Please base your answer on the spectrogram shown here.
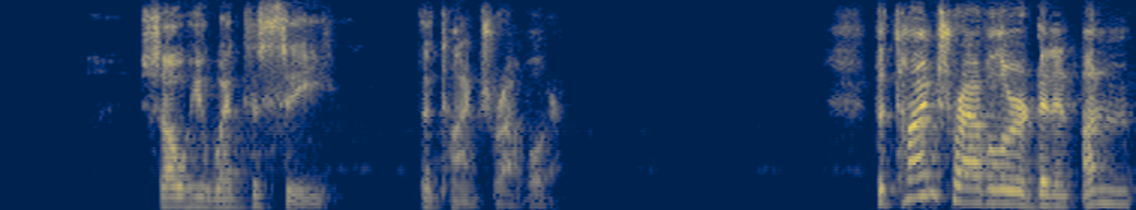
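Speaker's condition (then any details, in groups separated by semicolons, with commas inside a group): No condition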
